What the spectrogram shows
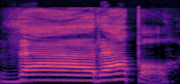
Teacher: I can link it, and it becomes what we call a flap T. Some people say it sounds like a D, but if you have an R in your language that kind of taps the ridge there, it's going to sound more like an R to you.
